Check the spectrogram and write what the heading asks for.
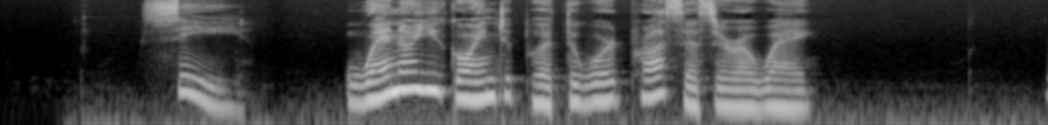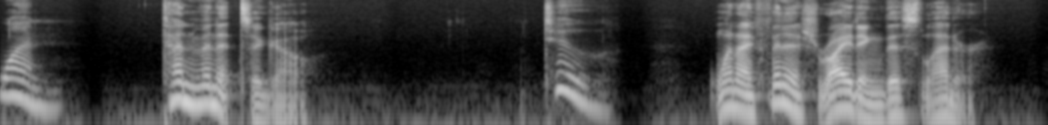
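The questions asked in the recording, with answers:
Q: When are you going to put the word processor away?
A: 2: When I finish writing this letter.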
